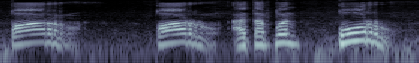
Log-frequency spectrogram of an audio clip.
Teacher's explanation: Ra yang mati ini tebal disebabkan qaf berbaris fathah.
